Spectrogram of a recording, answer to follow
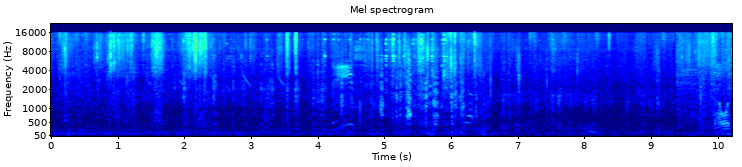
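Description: Near silence in an open field: faint background with a few scattered faint clicks and brief faint sounds.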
